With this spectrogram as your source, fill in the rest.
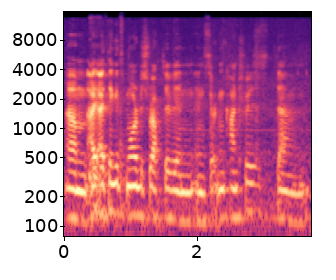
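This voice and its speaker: A man's voice: mid-range voice, level tone, normal speed, creaky, slight background noise. A young man from Norway, an audience member, speaking hesitantly and searching for words. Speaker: audience member asking a question.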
